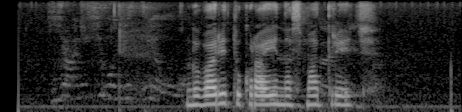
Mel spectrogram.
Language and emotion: Russian, neutral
